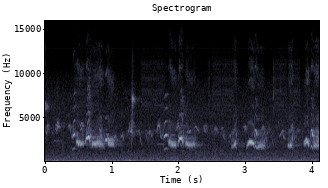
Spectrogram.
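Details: A mockingbird heard every morning, singing to attract a mate, sounds fainter here: scratchy, buzzy chattered phrases in short bursts with pauses, over light background hiss.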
